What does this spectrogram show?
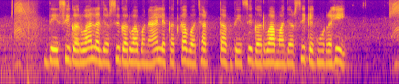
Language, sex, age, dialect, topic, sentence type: Chhattisgarhi, female, 25-30, Eastern, agriculture, question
